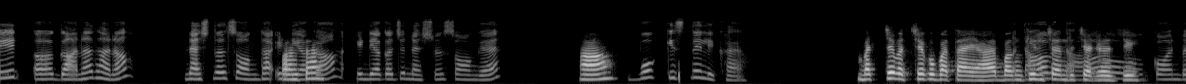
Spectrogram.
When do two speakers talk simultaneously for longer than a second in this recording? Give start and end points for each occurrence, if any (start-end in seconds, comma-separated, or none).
10.1-11.3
